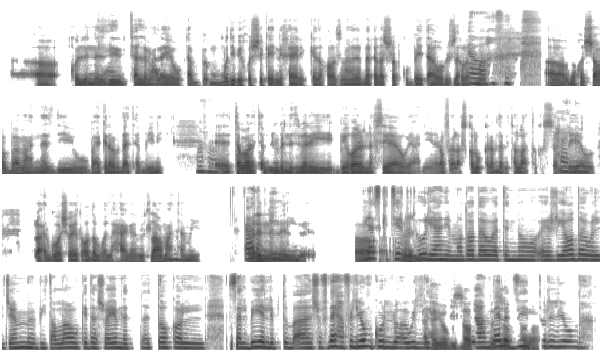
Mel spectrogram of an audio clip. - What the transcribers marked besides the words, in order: other background noise; in English: "مودي"; laughing while speaking: "آه"; horn; in English: "والجيم"; tapping; laughing while speaking: "في اليوم كله، أو ال اللي عمالة تزيد طول اليوم"; laughing while speaking: "أيوه"
- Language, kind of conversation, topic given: Arabic, podcast, إيه هي هوايتك المفضلة وليه؟
- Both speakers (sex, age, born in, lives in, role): female, 20-24, Egypt, Romania, host; male, 20-24, Egypt, Egypt, guest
